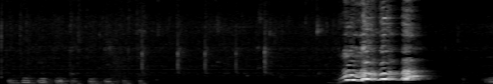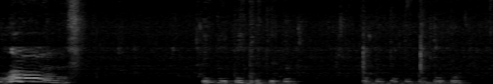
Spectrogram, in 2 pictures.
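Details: Snowy, a female West Highland White Terrier, reacting to playback of her own recording. Low, wavering howl-like whines come in stretches, broken by one loud, harsh bark near the middle and a shorter yelp after it.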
